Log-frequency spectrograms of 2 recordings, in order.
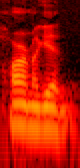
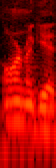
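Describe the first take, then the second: First: The word begins with an h sound. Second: The word begins with a vowel sound. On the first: The speaker calls it wrong. "I do not like the New American Standard transliteration" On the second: The speaker calls it right. "But it's Armageddon"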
